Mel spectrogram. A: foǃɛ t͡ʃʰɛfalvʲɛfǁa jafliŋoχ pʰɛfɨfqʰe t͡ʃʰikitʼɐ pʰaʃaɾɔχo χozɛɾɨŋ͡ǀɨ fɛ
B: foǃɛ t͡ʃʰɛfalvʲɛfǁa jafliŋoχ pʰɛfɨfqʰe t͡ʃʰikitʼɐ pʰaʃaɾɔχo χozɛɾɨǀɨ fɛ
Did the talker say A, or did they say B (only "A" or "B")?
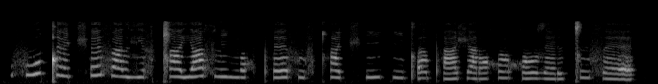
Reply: B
